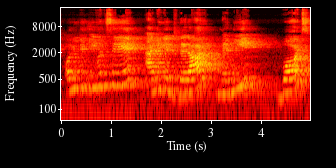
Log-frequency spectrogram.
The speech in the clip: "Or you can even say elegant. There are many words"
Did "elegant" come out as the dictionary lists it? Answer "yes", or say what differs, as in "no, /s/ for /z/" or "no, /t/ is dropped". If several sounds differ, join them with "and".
no, /n/ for /l/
